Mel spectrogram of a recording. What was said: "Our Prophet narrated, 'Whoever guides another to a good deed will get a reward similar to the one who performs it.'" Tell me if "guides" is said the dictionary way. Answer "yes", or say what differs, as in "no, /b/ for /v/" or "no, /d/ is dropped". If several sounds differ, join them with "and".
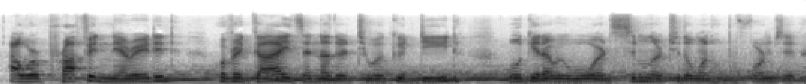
yes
